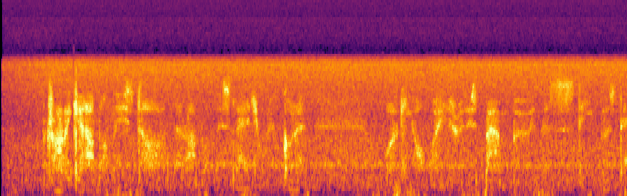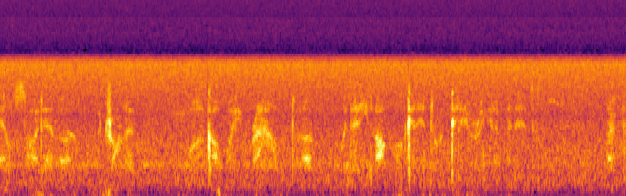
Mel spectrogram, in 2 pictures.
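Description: A man whispering, his words too soft to make out, over a faint steady background hiss.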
